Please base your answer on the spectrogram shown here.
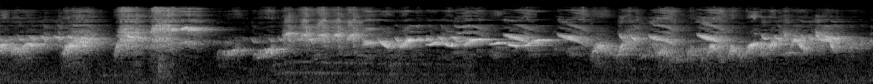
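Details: Chinese hwamei, a caged songbird shown dancing as it sings energetically, delivers loud warbling with sharp downslurred whistles, harsh chattering bursts and quick repeated phrases.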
